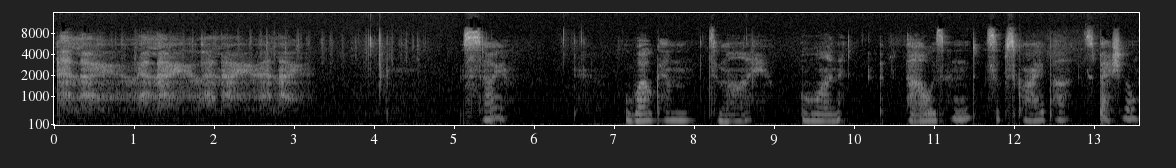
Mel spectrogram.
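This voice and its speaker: Soft-spoken delivery at a very slow pace. Long, frequent pauses break it up. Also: woman. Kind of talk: ASMR Q&A, soft-spoken talk to camera.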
